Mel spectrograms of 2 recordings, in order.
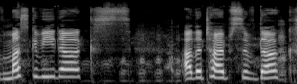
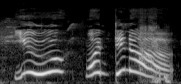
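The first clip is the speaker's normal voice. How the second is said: pet talk; 11 semitones higher, 6 dB louder, slower than usual. Real, not acted. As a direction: coo at her like a puppy. Talking to the dog.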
